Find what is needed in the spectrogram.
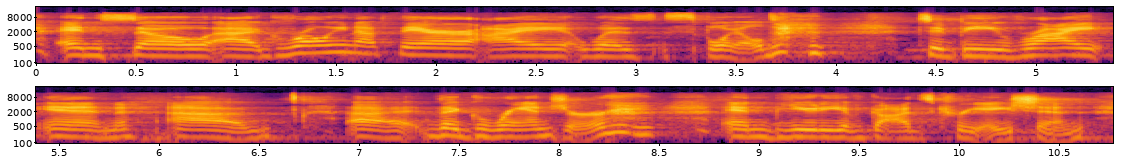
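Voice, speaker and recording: A woman in a Southern US accent, medium in pitch with ordinary pitch variation, at a very slow pace and very even loudness, amid audible room echo and noticeable background noise. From US South, East Tennessee. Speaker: climate scientist and church planter. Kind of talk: church talk. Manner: halting, many fillers.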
